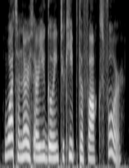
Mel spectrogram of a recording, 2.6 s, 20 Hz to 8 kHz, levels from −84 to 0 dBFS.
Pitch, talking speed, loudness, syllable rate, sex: 225 Hz, 255 wpm, -16 LUFS, 5.1 syllables/s, female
